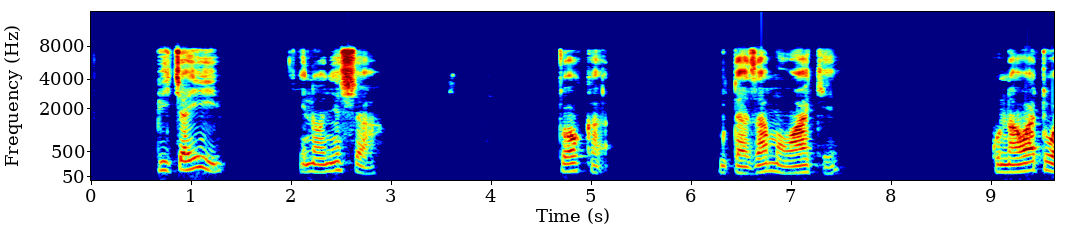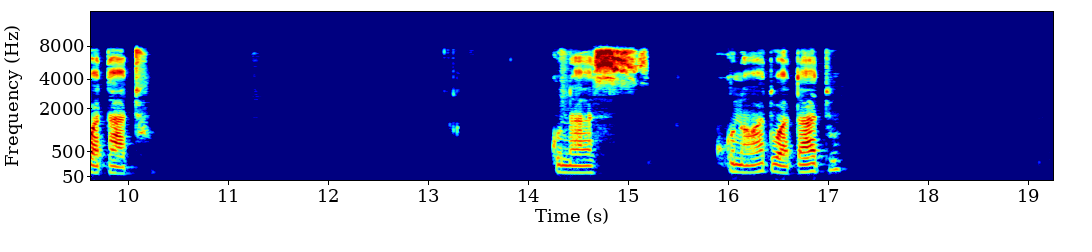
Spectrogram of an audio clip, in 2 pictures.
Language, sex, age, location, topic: Swahili, male, 25-35, Kisumu, finance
